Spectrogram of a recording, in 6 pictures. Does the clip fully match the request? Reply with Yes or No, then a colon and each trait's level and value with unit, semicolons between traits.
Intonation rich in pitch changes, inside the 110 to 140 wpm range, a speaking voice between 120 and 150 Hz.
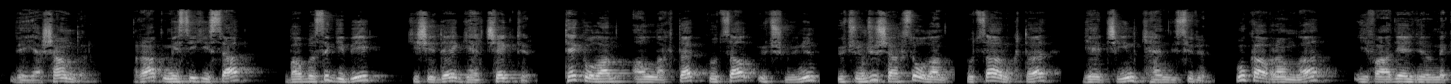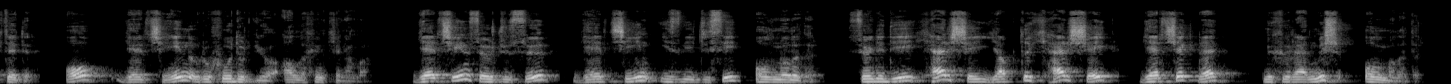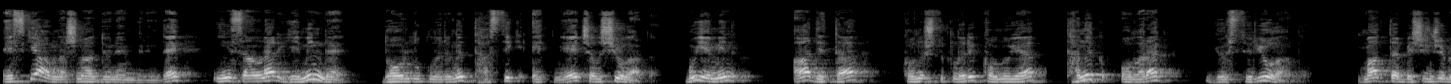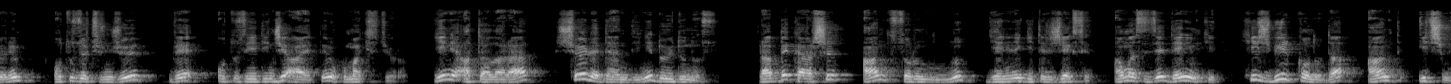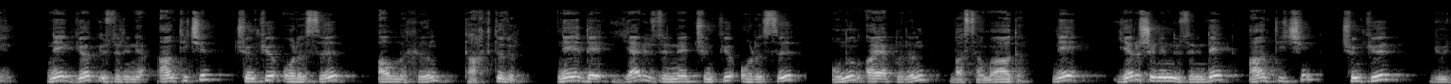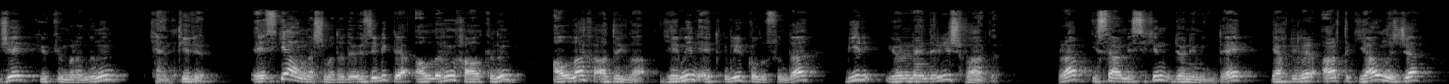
No: wide, 7.8 semitones; slow, 95 wpm; low, 135 Hz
